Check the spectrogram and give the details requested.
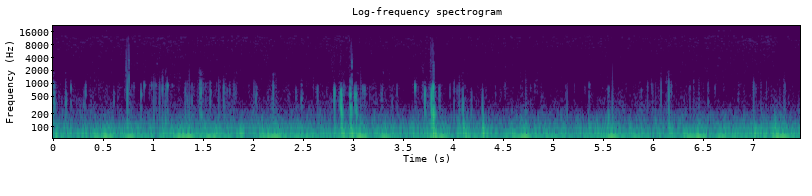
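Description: Loud, low rumbling and gurgling with irregular bubbling pops, typical of stomach growling from gas and fluid moving through the gut.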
